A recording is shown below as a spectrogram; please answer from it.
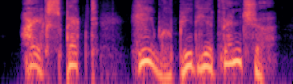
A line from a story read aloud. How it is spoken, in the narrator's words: whispered Wart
